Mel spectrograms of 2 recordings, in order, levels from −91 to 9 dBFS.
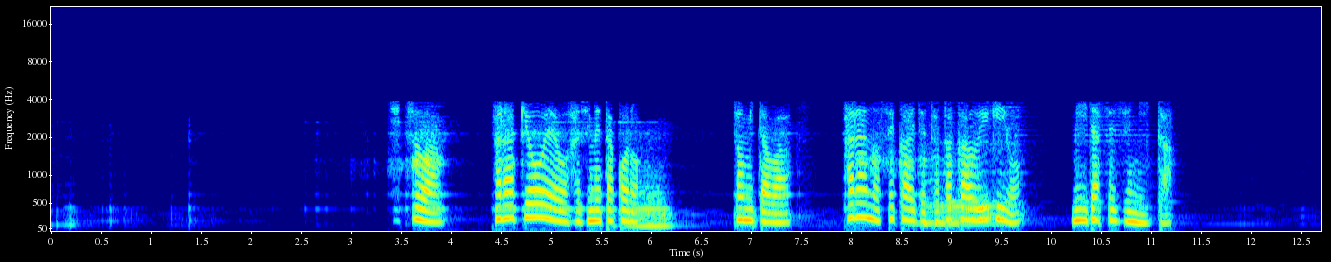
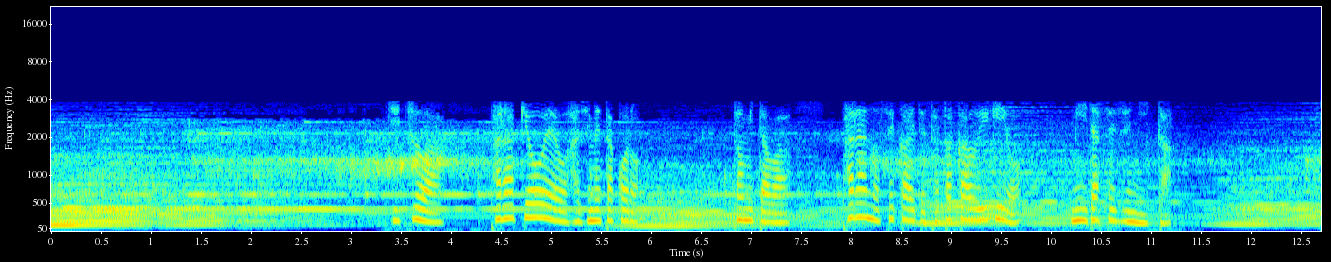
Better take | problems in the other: second | noise reduction (neural mask model RNNoise)

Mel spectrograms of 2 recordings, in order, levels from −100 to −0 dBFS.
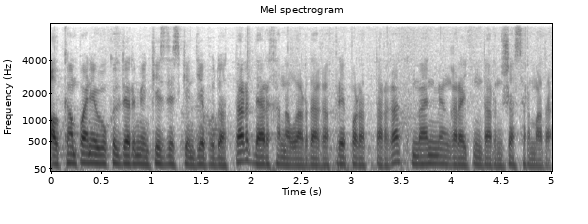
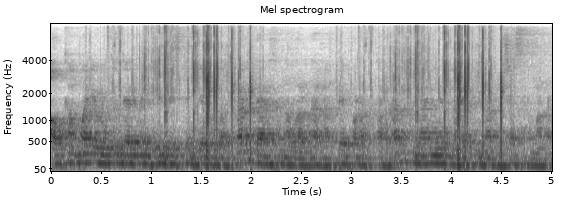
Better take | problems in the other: first | background sound (Crack); 2 dB below the speech // room echo; dies away in 1.1 s

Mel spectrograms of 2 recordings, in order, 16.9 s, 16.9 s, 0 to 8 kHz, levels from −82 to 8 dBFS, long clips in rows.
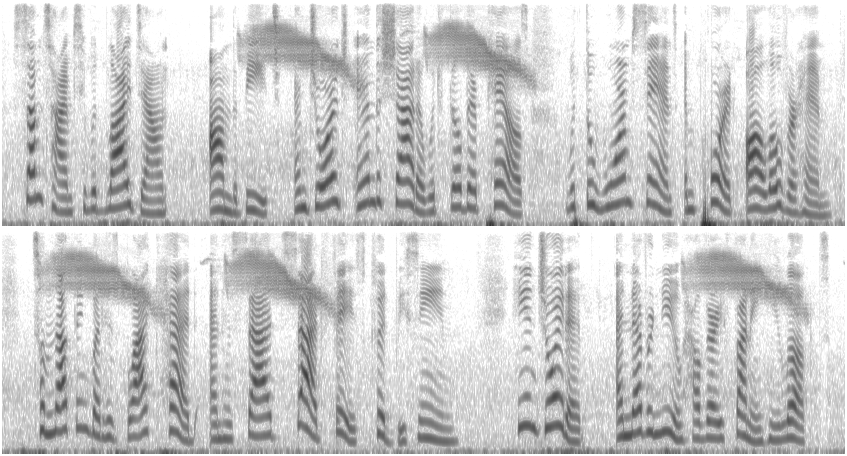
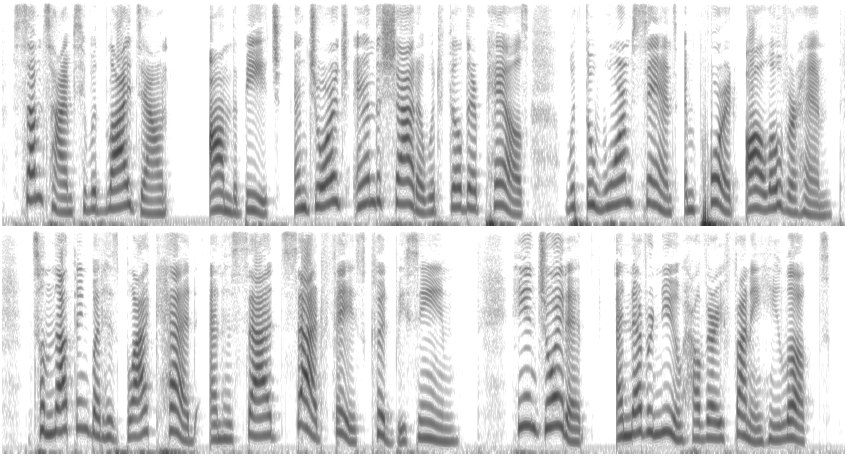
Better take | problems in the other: second | background sound (Bird vocalization, bird call, bird song); 11 dB below the speech

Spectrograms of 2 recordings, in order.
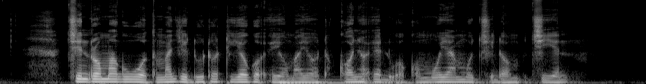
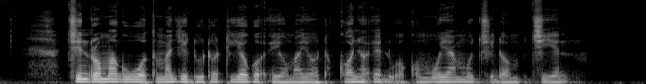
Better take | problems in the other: second | background sound (Bowed string instrument); 14 dB below the speech

